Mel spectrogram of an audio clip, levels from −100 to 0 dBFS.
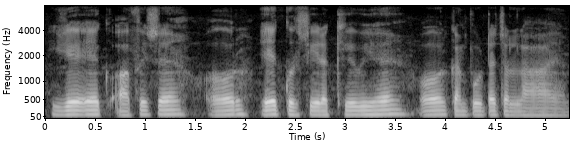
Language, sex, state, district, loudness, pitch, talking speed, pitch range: Hindi, male, Uttar Pradesh, Jyotiba Phule Nagar, -25 LUFS, 105 Hz, 170 wpm, 100-110 Hz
